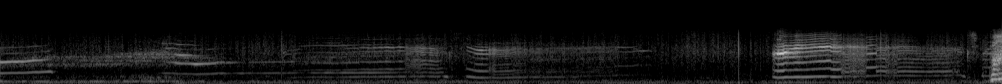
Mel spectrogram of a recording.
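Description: A pet cat named Kitty, Barbara's pet, meows in long, wavering, drawn-out cries that run almost continuously, growing louder and more insistent toward the end over a faint low rumble.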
